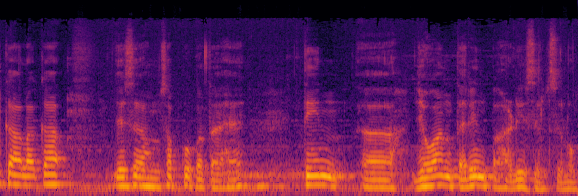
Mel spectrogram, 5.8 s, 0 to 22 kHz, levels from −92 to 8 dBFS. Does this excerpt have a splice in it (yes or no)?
no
